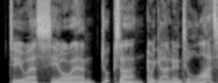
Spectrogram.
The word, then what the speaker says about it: Tucson: He was giving the phonetic pronunciation. He said, Tucson, Tucson.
